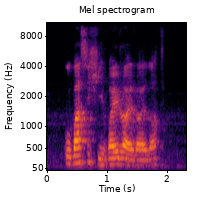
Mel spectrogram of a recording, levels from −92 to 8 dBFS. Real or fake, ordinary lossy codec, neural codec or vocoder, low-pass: real; Opus, 24 kbps; none; 9.9 kHz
